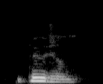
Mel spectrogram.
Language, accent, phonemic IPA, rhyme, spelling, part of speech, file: English, Southern England, /ˈbuːdəl/, -uːdəl, boodle, noun / verb, LL-Q1860 (eng)-boodle.wav
- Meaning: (noun) 1. Money, especially when acquired or spent illegally or improperly; swag 2. The whole collection or lot; caboodle 3. Candy and snacks; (verb) To engage in bribery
